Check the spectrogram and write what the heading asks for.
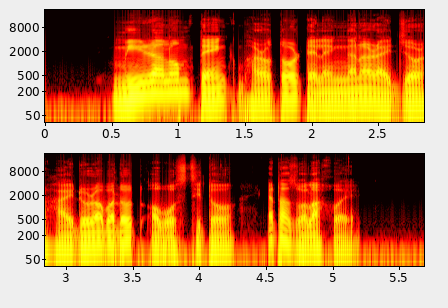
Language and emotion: Assamese, neutral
